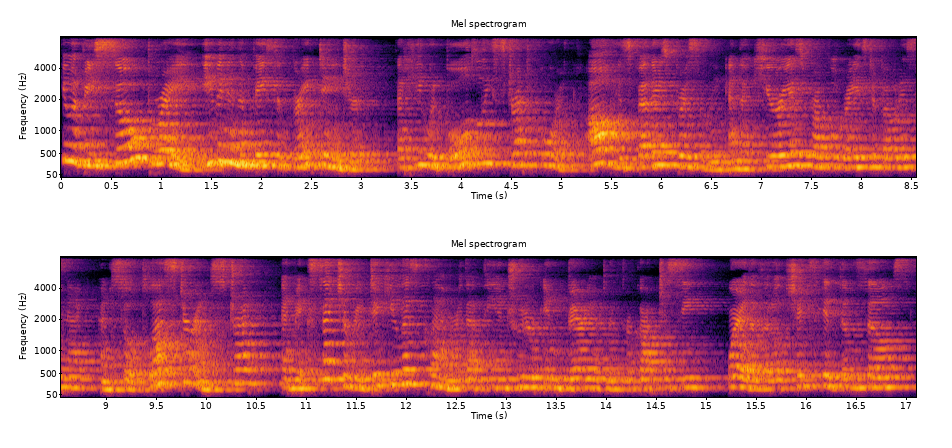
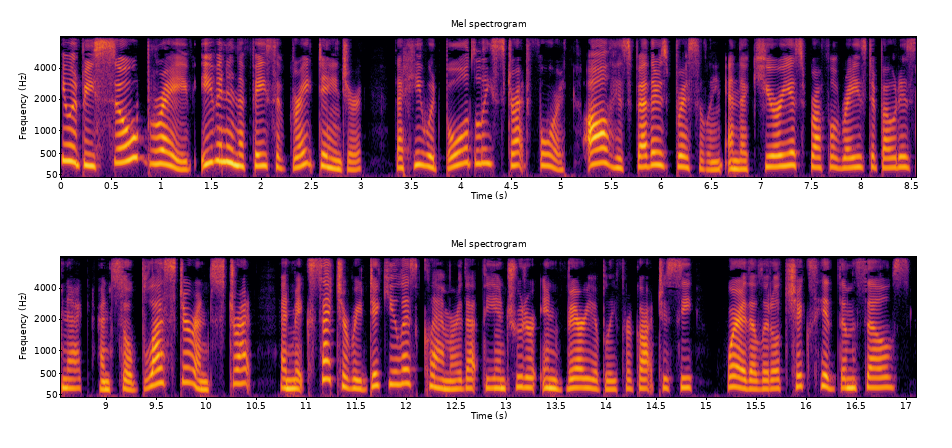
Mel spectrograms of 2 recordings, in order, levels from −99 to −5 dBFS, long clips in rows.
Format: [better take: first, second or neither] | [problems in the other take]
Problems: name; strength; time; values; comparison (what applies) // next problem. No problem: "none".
second | room echo; dies away in 1.1 s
